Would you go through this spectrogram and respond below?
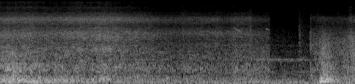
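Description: The flooded Sharda river rushes in a continuous broad roar of churning water, with a brief louder surge near the end.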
